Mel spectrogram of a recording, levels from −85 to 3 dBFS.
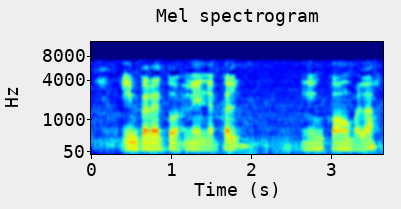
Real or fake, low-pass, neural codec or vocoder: fake; 7.2 kHz; codec, 16 kHz, 2 kbps, FunCodec, trained on LibriTTS, 25 frames a second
